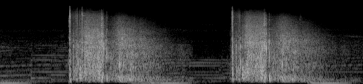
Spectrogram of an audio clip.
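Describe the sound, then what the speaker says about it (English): Two loud, close shotgun blasts from a Browning A5 Sweet 16 firing Federal Game Loads, each a sharp crack followed by a rolling outdoor echo, spaced about a second and a half apart. "I'm gonna take just a few shots here, feel the gun for recoil and reliability."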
